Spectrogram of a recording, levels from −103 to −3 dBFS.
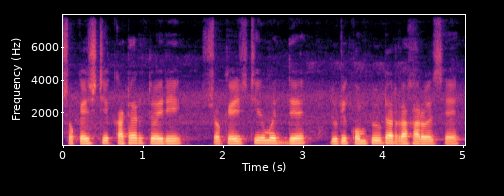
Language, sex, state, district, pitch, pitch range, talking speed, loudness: Bengali, male, Assam, Hailakandi, 140 Hz, 135-150 Hz, 105 wpm, -17 LUFS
